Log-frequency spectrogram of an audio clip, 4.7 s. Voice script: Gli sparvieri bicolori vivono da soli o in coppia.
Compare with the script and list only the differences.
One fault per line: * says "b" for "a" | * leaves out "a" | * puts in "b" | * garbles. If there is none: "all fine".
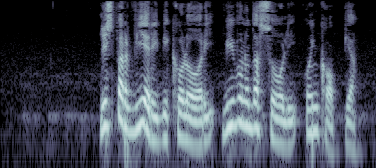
all fine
